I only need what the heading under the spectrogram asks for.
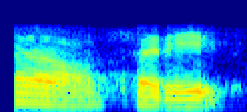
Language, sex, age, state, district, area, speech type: Tamil, female, 45-60, Tamil Nadu, Tiruppur, rural, conversation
